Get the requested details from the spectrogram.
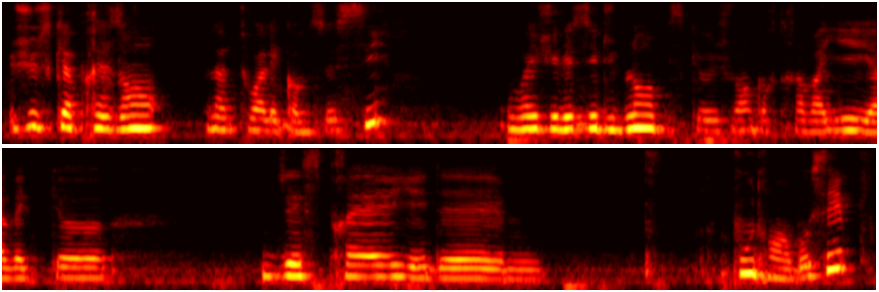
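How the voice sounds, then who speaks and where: Slow-talking woman with a slushy lisp. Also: medium pitch, steady tone, dark tone. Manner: hesitant, thinking aloud. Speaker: craft tutorial host. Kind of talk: casual unscripted tutorial chat. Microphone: phone used for filming. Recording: phone recording with faint background noise.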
